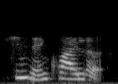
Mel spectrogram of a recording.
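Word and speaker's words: Xin Nian Kuai Le (新年快乐): Xing Yung Ki Lo? Is that Happy New Year? – I think you're trying to say Xin Nian Kuai Le, which is Mandarin for Happy New Year.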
